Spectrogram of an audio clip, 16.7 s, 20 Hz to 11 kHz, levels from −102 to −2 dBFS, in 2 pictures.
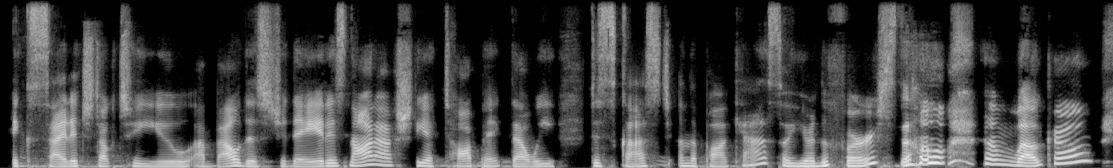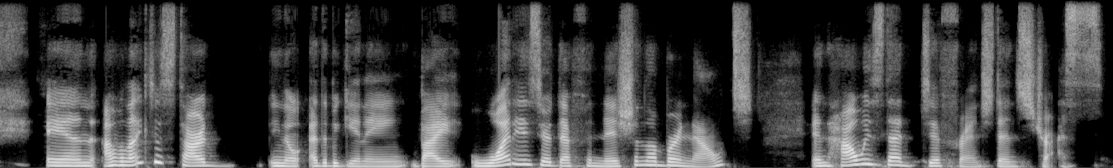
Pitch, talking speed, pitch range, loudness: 190 Hz, 185 wpm, 165-230 Hz, -20 LUFS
